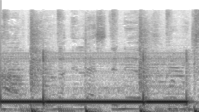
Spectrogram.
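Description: A telephone call being placed, with a loud, unbroken tone held for the whole stretch and a few soft, evenly spaced low knocks beneath it.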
